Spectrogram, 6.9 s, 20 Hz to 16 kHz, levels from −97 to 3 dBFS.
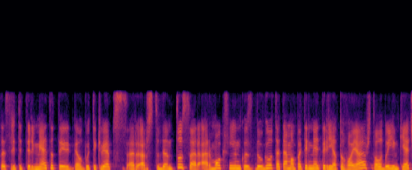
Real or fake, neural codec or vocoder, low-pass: fake; codec, 16 kHz, 2 kbps, FunCodec, trained on Chinese and English, 25 frames a second; 7.2 kHz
